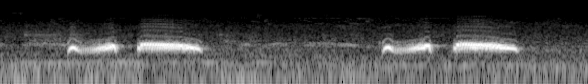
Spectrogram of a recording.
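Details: Tekukur, a spotted dove, cooing twice: a quick wavering rising note then a long full downward-sliding coo, the phrase repeating after roughly two and a half seconds against faint background hum.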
